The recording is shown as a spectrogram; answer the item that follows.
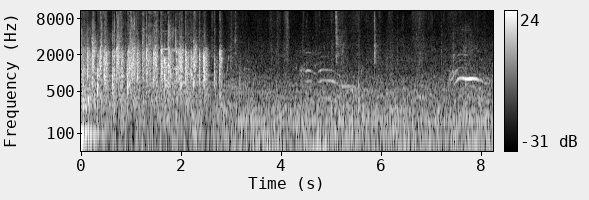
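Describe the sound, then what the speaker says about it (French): A crowd applauds loudly for a pastor at a funeral gathering, dense clapping for about three seconds, then fading into a noisy room with faint whistles and cheers. "Acclamons très fort, acclamons très fort."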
